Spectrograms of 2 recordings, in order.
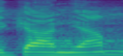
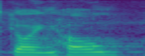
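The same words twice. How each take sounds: First: Broad Cumbrian gan yam, louder; Cumbrian accent. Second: Said in the usual way. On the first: Shown as a demonstration. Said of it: "So you say". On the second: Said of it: "which means going home".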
